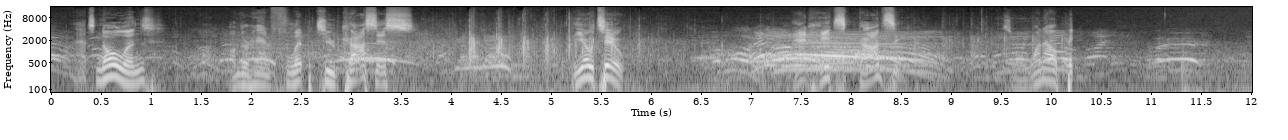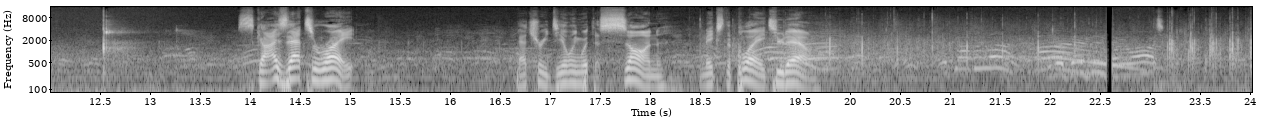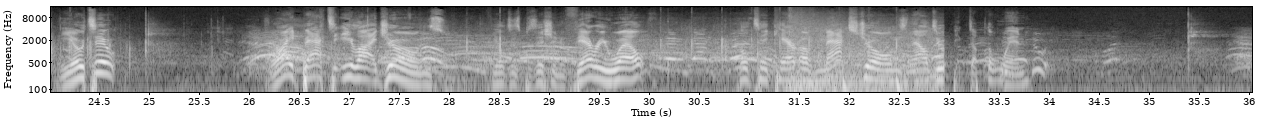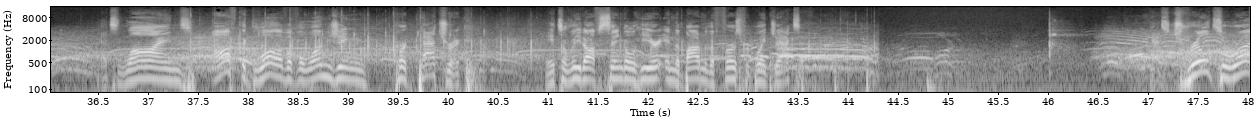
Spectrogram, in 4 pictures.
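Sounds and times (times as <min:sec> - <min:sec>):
metal bat striking ball: 0:12.5 - 0:13.0, 0:35.4 - 0:35.8, 0:46.0 - 0:46.4.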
